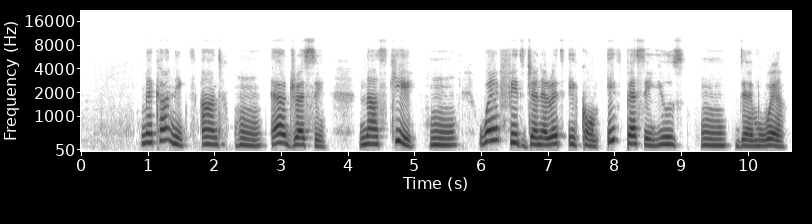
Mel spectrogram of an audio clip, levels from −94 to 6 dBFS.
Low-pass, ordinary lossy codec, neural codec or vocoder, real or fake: 7.2 kHz; Opus, 24 kbps; none; real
